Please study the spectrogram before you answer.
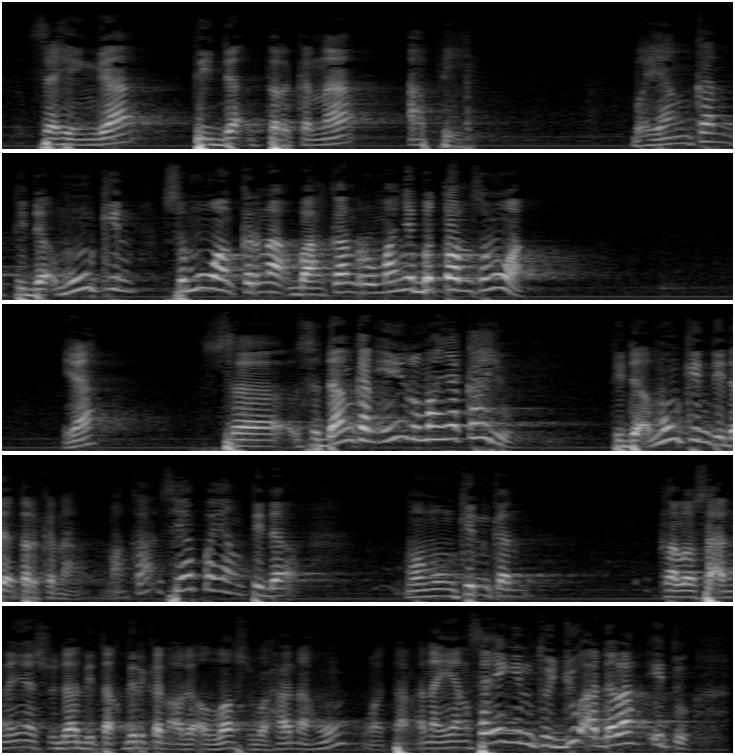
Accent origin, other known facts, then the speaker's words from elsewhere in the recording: South Kalimantan, Indonesia; Saya pernah kejadian di kampung saya, di Ratu Jaleha.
